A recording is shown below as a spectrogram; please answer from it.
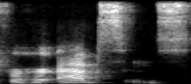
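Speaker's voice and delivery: ordinary delivery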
